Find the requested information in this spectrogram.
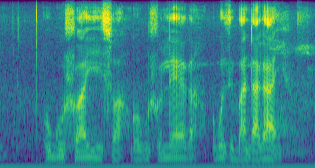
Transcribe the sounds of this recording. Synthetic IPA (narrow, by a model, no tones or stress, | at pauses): uk̬uɬwajiswaŋok̬uɬulɛk̬a | uk̬uziɓandʱak̬aːɲɛ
